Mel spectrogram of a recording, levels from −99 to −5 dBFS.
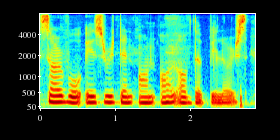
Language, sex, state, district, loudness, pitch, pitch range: English, female, Assam, Kamrup Metropolitan, -13 LUFS, 190 Hz, 180-195 Hz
